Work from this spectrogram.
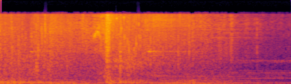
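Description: A Confringo fire spell detonates in the Hogwarts Legacy video game: a dense, loud rumbling blast that peaks in a sharp burst, then rolls on and slowly fades.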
